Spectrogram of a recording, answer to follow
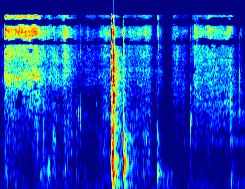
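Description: Cardstock sheets being slid and handled on a table, with a sharp tap about a second in as a sheet is set down.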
